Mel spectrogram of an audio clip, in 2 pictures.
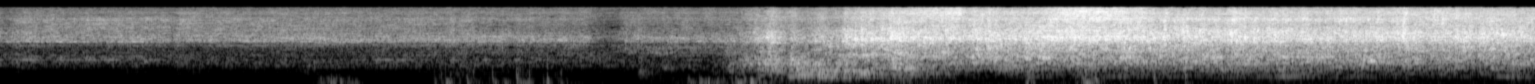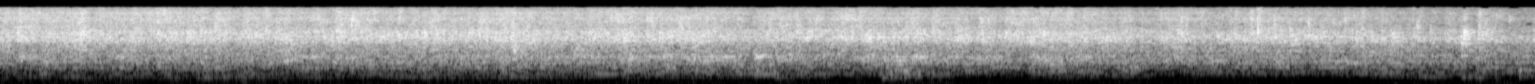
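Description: Low-level toilet cistern being flushed: a few low knocks, then about four seconds in water rushes into the pan and keeps running steadily, swirling round the bowl.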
